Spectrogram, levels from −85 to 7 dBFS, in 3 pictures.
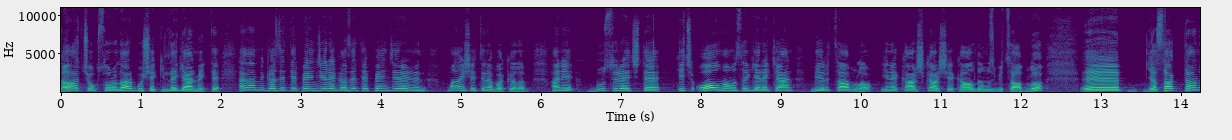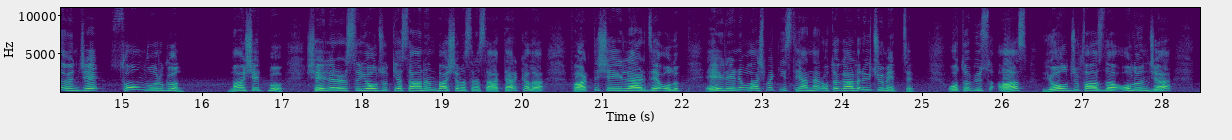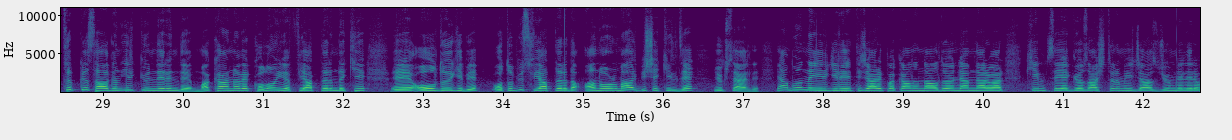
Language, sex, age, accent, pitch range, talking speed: Turkish, male, 40-59, native, 195-245 Hz, 120 wpm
